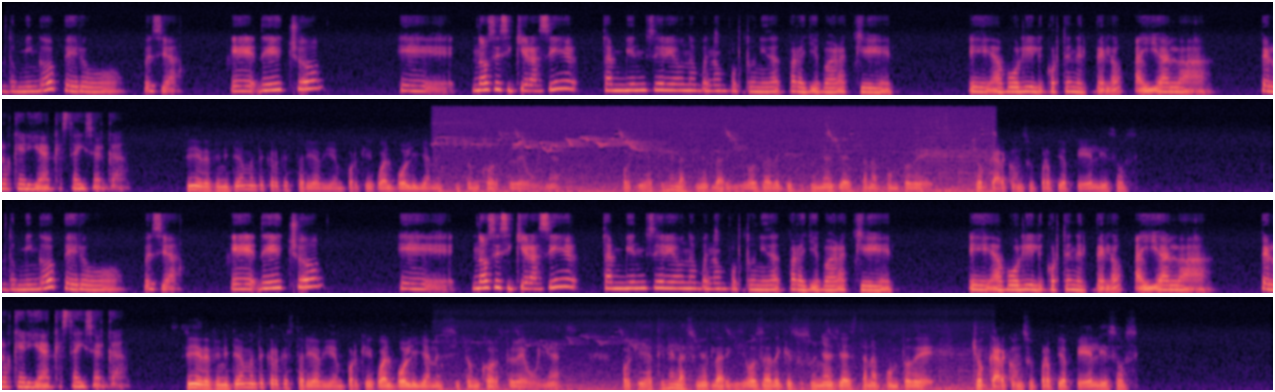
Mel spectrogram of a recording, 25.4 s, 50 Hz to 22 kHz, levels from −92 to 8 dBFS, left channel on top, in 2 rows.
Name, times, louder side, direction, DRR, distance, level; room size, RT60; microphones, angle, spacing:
voice 1, 0.0-1.8 2.3-3.2 4.0-5.8 6.0-8.9 9.7-12.1 12.6-14.0, right 1 dB, 15° right, 0.8 m, -21 dB
voice 2, 14.5-18.3 18.9-24.1, right 5 dB, 45° right, 0.4 m, -23 dB
sound 1, 17.0-22.7, left 3 dB, 90° left, 1.8 m, -35 dB
head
